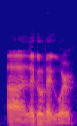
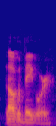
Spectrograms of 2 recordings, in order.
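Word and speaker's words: Laugavegur: Well, it's pronounced close to Legovegur, Legovegur, which I'm probably still mispronouncing, but it's not Lagovegur. It's close to Legovegur, something like that.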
